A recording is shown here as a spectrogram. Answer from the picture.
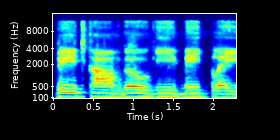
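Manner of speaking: usual speaking voice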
